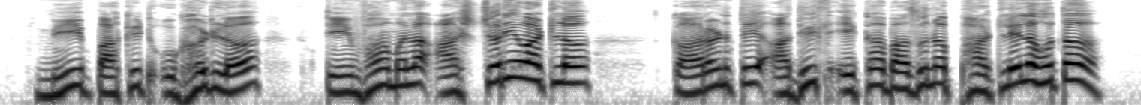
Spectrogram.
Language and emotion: Marathi, surprised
